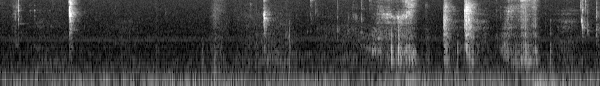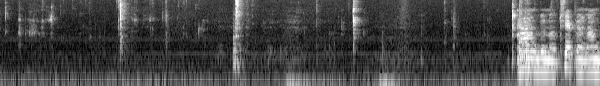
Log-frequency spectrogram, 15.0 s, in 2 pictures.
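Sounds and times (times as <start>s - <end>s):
person chewing with wet smacks: 0.2s - 1.0s, 3.1s - 14.0s.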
